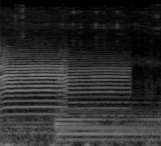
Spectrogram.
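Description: A single sheep in the video game Minecraft gives one drawn-out bleat, clear and close, quiet overall with no talking.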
